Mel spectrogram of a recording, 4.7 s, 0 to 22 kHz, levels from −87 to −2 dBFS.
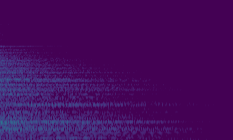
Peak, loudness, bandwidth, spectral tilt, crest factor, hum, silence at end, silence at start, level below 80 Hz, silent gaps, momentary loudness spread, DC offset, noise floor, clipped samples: -42 dBFS; -60 LUFS; 18 kHz; -3.5 dB/octave; 20 dB; none; 0.1 s; 0 s; -80 dBFS; none; 12 LU; under 0.1%; -86 dBFS; under 0.1%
